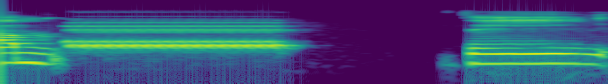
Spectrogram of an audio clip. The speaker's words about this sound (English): Sorry about that. I've got a phone going off in the background. So hopefully someone will pick it up.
